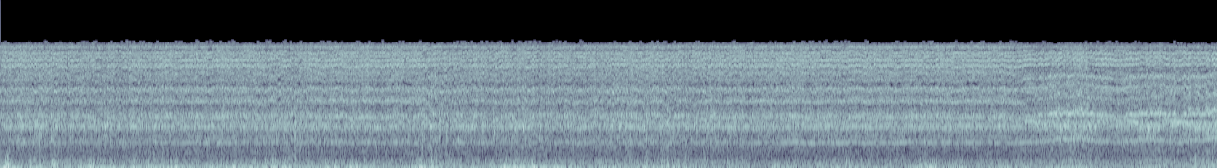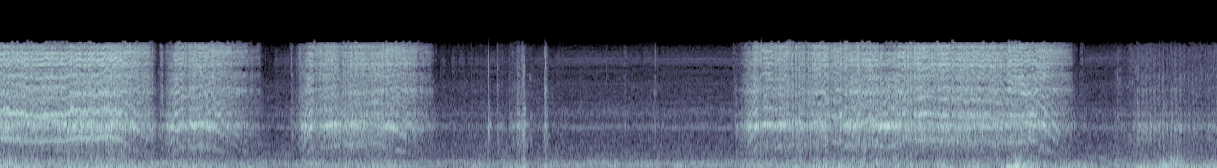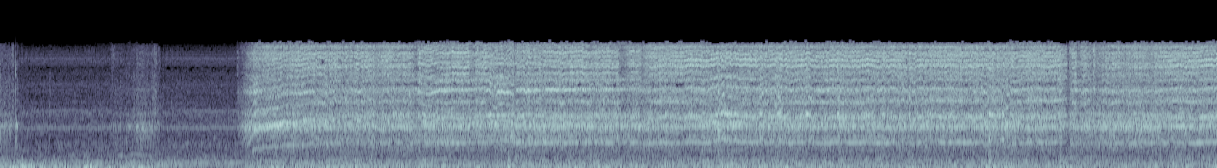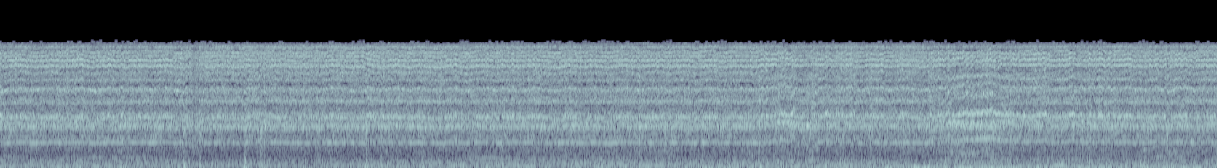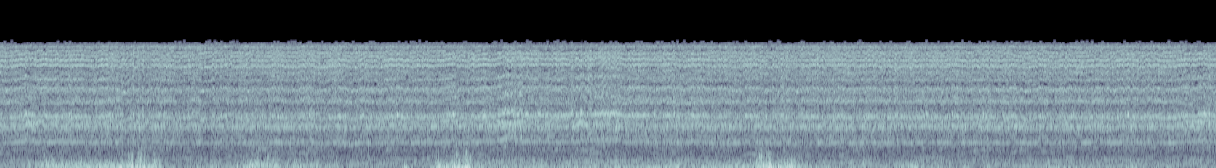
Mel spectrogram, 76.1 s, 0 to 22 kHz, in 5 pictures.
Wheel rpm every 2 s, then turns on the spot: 160, 160, 160, 160, 160, 160, 160, 160, 90, 70, 20, 0, 110, 150, 30, 10, 30, 150, 160, 160, 160, 160, 160, 160, 160, 160, 160, 160, 160, 160, 160, 160, 160, 160, 160, 160, 160, 160.
20-22 28-32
